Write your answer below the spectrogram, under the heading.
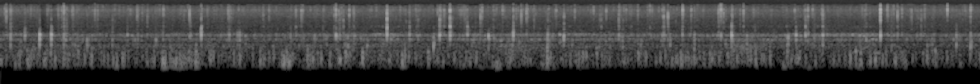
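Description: Underwater sound of small rocks rolling and knocking along the sea floor in the current: a dense, irregular crackle of small clicks over a steady low wash of water noise.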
